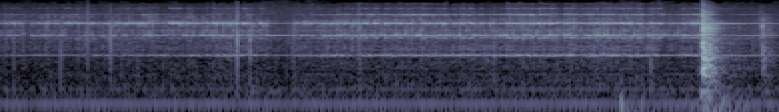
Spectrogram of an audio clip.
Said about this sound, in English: Good evening. Don't you ever answer the doorbell? Yes, when it rings. Sometimes it doesn't. It's erratic.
